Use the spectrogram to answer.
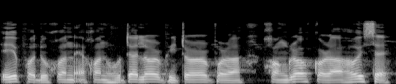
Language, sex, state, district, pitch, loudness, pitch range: Assamese, male, Assam, Sonitpur, 110 Hz, -15 LUFS, 100-120 Hz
